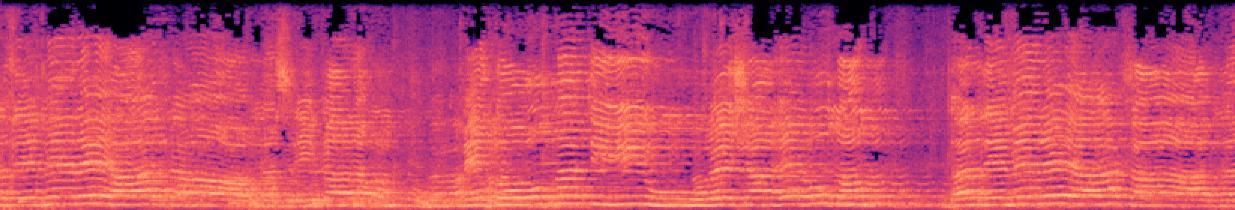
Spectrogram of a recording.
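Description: Young boys singing a song into a hand-held microphone, held notes in phrases broken by short pauses.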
